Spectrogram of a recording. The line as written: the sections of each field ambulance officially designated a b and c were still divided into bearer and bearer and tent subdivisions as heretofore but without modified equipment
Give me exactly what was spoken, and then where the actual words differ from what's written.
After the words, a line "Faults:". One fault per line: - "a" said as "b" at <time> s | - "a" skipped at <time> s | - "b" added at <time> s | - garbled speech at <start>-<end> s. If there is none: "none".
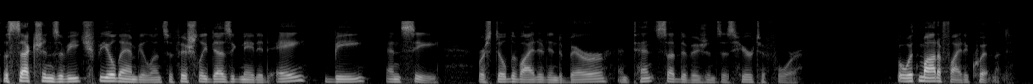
the sections of each field ambulance officially designated a b and c were still divided into bearer and tent subdivisions as heretofore but with modified equipment
Faults:
- "bearer and" skipped at 6.3 s
- "without" said as "with" at 9.0 s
